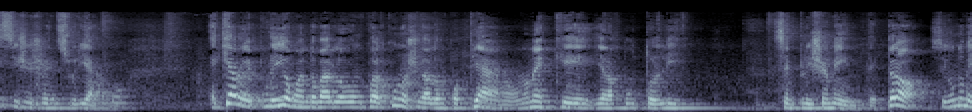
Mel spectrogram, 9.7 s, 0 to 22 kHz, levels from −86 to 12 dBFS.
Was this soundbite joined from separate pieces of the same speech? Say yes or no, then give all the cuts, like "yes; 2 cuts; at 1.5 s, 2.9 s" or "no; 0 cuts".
no; 0 cuts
